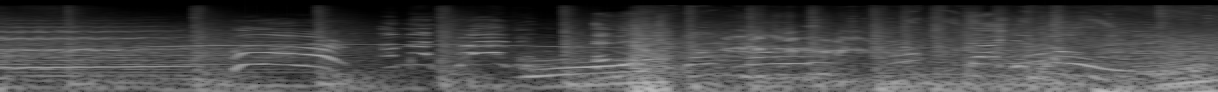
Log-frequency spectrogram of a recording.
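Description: Car tyres squealing in several rising-and-falling screeches as a car skids round corners, with an engine revving, a few sharp knocks and a low rumble, over a film score.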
